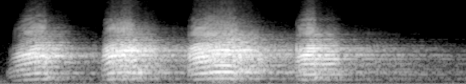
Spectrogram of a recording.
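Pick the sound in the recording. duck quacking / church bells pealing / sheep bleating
duck quacking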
